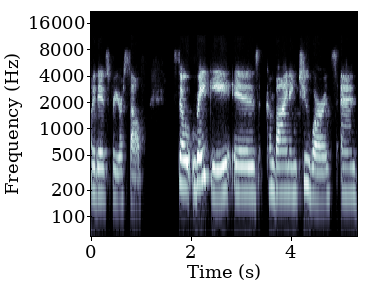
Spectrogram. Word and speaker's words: reiki: is for yourself so reiki is combining two words and just to pronounce it is rey like the sun and ki which is energy and so if we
